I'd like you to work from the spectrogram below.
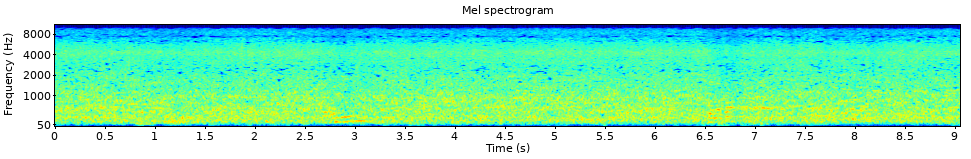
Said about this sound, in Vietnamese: Rồi mấy chị em lên, mau có mưa to.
